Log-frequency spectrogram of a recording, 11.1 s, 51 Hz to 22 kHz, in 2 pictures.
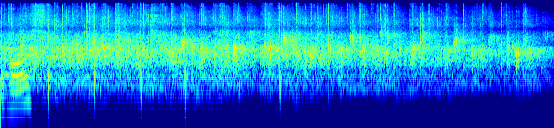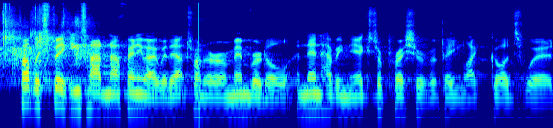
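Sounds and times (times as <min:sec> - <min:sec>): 
audience applause: 0:00.0 - 0:06.4
sharp individual claps: 0:00.0 - 0:06.4
speech: 0:00.1 - 0:00.5, 0:05.8 - 0:11.0.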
